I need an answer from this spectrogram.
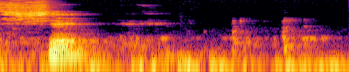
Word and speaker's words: Xie: is the last name Xie or Sid in Cantonese. This is another. Yeah, that's the pronunciation of Xie in Cantonese. T-S-E-C. Yeah, the Mandarin pronunciation is Xie.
